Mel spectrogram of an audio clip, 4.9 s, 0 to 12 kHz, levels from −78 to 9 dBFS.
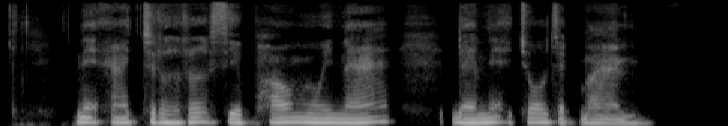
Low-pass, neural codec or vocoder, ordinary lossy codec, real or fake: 10.8 kHz; autoencoder, 48 kHz, 32 numbers a frame, DAC-VAE, trained on Japanese speech; MP3, 64 kbps; fake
